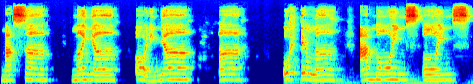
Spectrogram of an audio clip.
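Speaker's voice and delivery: "Maçã", "manhã" with nasal ã, slow; nasal word demo. Shown as a demonstration. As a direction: press the nasal vowels. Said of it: "É um som nasal".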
